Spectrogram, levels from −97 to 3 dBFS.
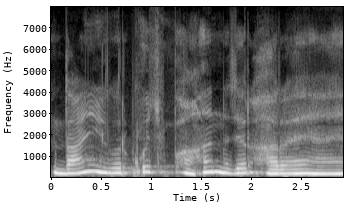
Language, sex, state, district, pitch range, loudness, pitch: Hindi, male, Jharkhand, Ranchi, 195-250 Hz, -10 LUFS, 220 Hz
